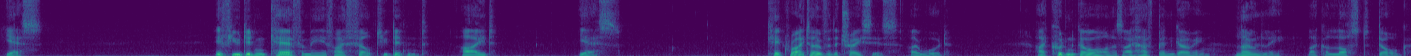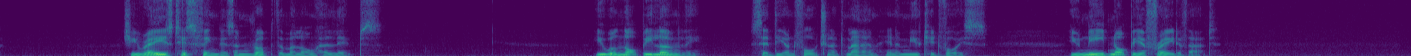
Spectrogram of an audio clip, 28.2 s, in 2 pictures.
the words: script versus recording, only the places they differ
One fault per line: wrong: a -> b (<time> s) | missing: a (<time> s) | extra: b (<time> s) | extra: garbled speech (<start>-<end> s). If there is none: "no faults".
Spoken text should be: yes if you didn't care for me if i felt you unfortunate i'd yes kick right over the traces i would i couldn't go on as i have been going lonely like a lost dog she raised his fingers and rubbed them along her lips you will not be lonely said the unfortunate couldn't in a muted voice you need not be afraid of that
wrong: unfortunate -> didn't (3.9 s)
wrong: couldn't -> man (22.6 s)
